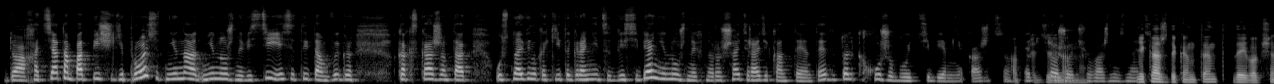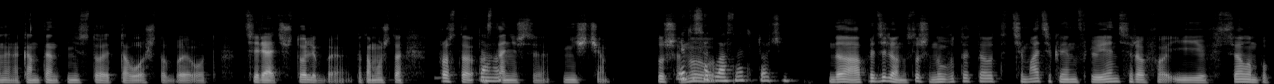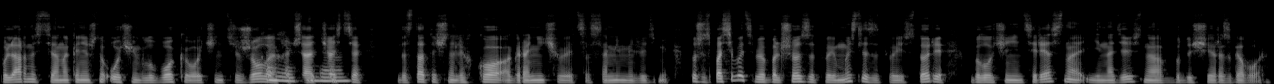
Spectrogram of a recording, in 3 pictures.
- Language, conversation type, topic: Russian, podcast, Какие границы в личной жизни, по‑твоему, должны быть у инфлюенсеров?
- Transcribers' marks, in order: other background noise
